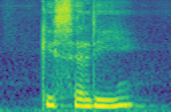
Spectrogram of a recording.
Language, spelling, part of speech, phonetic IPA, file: Czech, kyselý, adjective, [ˈkɪsɛliː], Cs-kyselý.ogg
- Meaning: 1. sour 2. acid, acidic 3. bitter; harsh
